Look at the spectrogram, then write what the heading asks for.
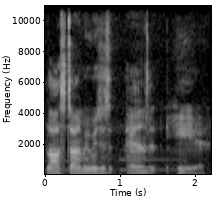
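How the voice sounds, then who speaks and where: A man reading game text aloud as a streamer, halting and stumbling, with casual asides. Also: mid-range voice, slight background noise. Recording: music under the voice.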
